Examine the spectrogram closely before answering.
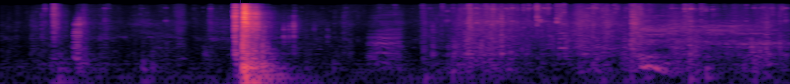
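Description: A single heavy thud about two and a half seconds in, followed by softer rustling of movement.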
